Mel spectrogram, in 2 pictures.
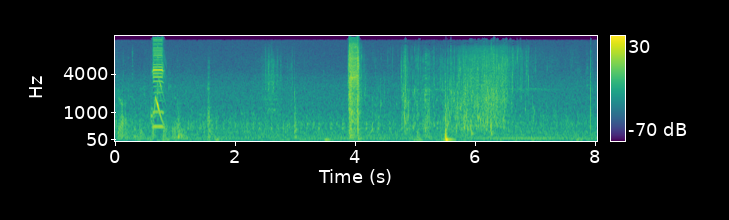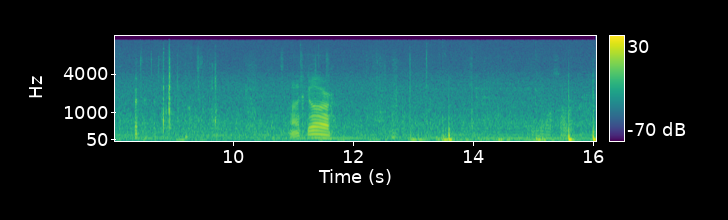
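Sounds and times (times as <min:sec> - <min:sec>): fish thrashing splash: 0:02.4 - 0:02.8, 0:04.7 - 0:07.1.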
